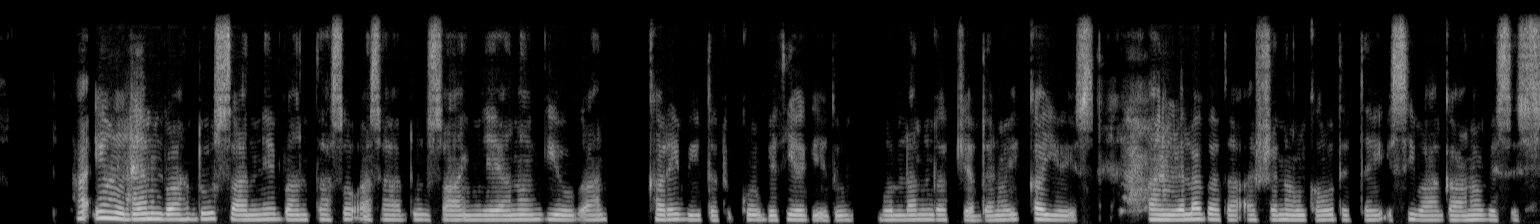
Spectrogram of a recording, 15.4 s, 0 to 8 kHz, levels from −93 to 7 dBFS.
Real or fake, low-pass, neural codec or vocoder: fake; 7.2 kHz; codec, 16 kHz, 4.8 kbps, FACodec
